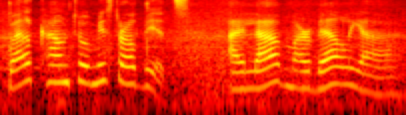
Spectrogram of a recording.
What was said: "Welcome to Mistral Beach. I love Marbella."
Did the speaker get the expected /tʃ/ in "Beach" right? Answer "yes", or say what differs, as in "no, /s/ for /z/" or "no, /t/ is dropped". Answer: no, /s/ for /tʃ/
